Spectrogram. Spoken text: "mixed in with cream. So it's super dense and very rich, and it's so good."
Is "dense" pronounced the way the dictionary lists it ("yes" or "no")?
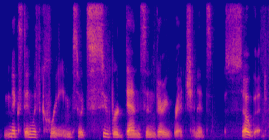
yes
